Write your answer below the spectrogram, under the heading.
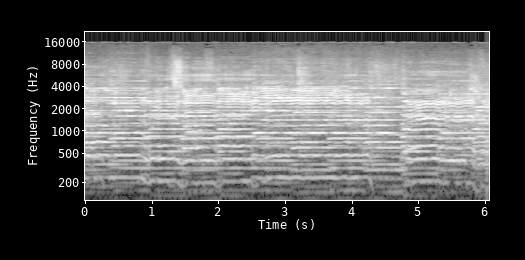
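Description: A hymn sung by a man's voice over held accompanying notes, the melody moving slowly from note to note.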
